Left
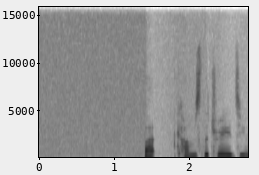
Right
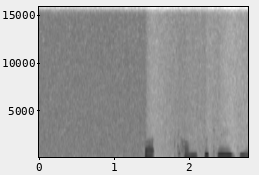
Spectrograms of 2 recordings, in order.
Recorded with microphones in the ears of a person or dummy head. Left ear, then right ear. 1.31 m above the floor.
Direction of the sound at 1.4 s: 70° left (ahead or behind).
